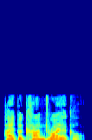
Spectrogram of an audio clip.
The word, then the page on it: hypochondriacal: British English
